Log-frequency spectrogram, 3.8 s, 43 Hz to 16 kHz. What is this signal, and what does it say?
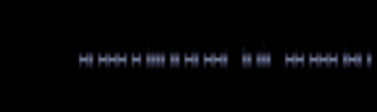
Morse code, heard as a keyed tone, about 50 wpm, 700 Hz. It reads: NOTHING IS MORE
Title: Sentences from Top 1000 Words - Review Part 4 - 50wpm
